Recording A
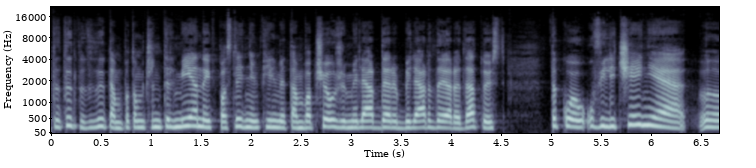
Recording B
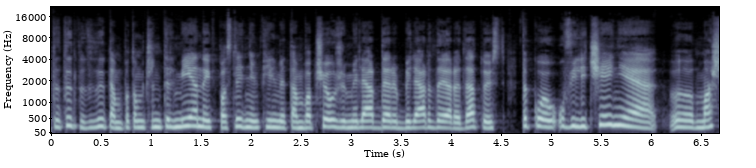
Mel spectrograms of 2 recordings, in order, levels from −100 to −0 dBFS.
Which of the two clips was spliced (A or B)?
B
